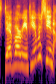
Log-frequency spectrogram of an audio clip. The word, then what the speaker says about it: Devarim: If you see an I, it's an E, like a long E. So Devarim. So Bereshit, instead of, we don't want to say it the other way.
